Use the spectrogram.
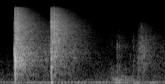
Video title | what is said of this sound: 고분자공학입문2강. 고분자는 우리의 생활 어디에서 사용되고 있을까? | 빳빳 하죠 필름인데 아주 금속 금속 소리가 나는 거예요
